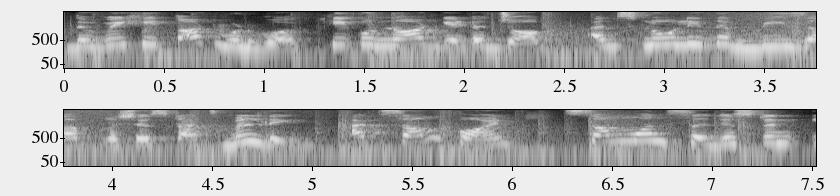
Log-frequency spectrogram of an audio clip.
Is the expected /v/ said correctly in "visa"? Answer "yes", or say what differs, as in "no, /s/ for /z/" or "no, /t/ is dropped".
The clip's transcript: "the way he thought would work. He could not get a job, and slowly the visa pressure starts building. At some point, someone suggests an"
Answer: no, /b/ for /v/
